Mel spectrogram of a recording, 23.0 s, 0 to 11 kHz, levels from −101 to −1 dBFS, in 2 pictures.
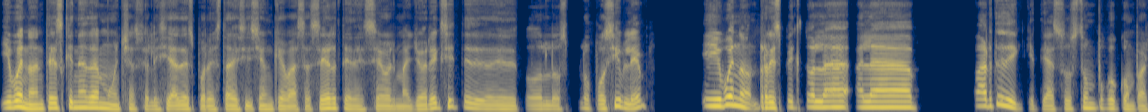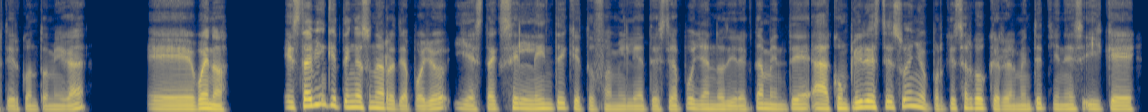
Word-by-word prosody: Y, 155 - +1
bueno, 160 -7 +7
antes 135 +4 +3
que 160 - +1
nada, 155 -1 +5
muchas 115 -5 -1
felicidades 105 +1 -1
por 100 0 -3
esta 100 +2 -2
decisión 105 +1 -1
que 105 - -1
vas 95 +1 -1
a - - -2
hacer. 135 +7 +2
Te 125 -4 -3
deseo 100 0 -3
el 95 - -3
mayor 95 +6 -2
éxito 155 +3 -2
y - - +1
de 130 - +1 0.3
de 105 -2 -2
todo 110 0 -7
los 105 -1 -6
lo 140 -3 -8
posible 130 - 0 0.6
y, 200 -1 +5
bueno, 215 -2 +5
respecto 155 +2 0
a - - +4
la 170 0 +4
a 165 - -4
la 165 -1 +6 0.6
parte 200 +3 0
de 170 - +4
que - - -15
te 110 - -6
asusta 115 +7 -4
un 140 - 0
poco 130 -2 -4
compartir 100 -3 -5
con 100 -1 -7
tu - - -9
amiga, 105 0 -3 0.6
eh, 110 -2 +1
bueno. 125 -6 +4 0.6
Está 165 +5 +4
bien 240 +4 +2
que 220 -2 0
tengas 165 -3 +1
una 150 -2 +2
red 125 -3 -2
de 110 - -3
apoyo 105 +9 -2
y 130 -5 -7
está 110 +3 -3
excelente 130 +3 -1
que 120 -4 -4
tu 105 -1 -8
familia 100 0 -5
te 100 - -9
esté 100 +3 -4
apoyando 115 -1 -2
directamente 115 +4 -2
a 130 -2 +3
cumplir 145 +6 +2
este 165 -1 +2
sueño, 195 -3 0
porque 110 +2 -6
es 125 - -7
algo 135 -1 +2
que 120 -2 -3
realmente 110 +5 -3
tienes 115 -3 -5
y 120 -2 -4
que 110 -1 -1
120 Hz, 200 wpm, -21 LUFS, 105-150 Hz, 0.6 s, bueno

